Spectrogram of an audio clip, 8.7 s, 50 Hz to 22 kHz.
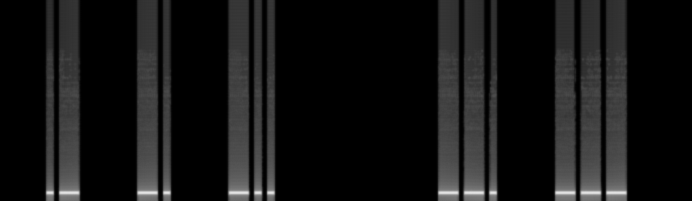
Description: Morse code, heard as a keyed tone, about 15 wpm, spaced as for 8 wpm, 1000 Hz. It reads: AND GO
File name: 8wpm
